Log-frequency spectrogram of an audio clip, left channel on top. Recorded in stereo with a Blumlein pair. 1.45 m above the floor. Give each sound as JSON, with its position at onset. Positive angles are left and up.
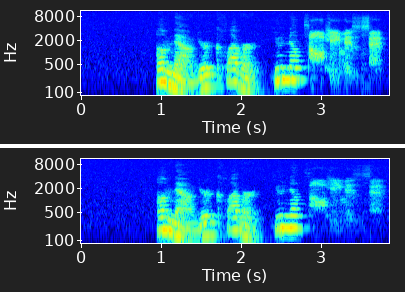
{"t": 0.9, "sound": "a man speaking", "azimuth_deg": 45, "distance_m": 1.7}
{"t": 2.8, "sound": "whispering", "azimuth_deg": 55, "distance_m": 0.5}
